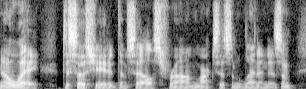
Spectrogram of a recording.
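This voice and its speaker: In a very clean recording with a silent background, a man with an ordinary speaking voice talks at a moderate pace, his fairly low pitch showing ordinary variation. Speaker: show host. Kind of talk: panel discussion. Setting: studio.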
